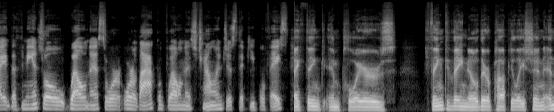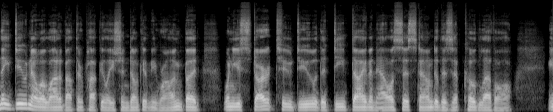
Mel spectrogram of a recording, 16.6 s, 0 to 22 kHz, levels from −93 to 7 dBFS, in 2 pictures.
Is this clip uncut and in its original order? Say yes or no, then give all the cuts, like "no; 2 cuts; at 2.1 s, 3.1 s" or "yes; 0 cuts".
no; 1 cut; at 4.4 s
